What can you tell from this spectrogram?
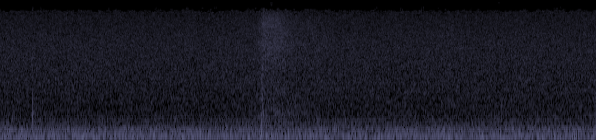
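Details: Steady low rumbling noise fills the recording, with a single faint click partway through and no animal voice.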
